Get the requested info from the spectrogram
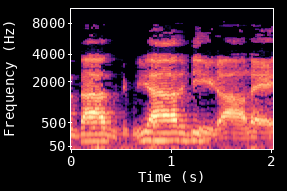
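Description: A man chanting in a low voice, holding drawn-out syllables on a near-steady pitch with short breaks between them.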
